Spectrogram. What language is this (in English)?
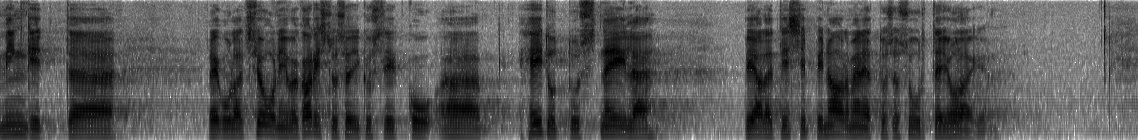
Estonian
